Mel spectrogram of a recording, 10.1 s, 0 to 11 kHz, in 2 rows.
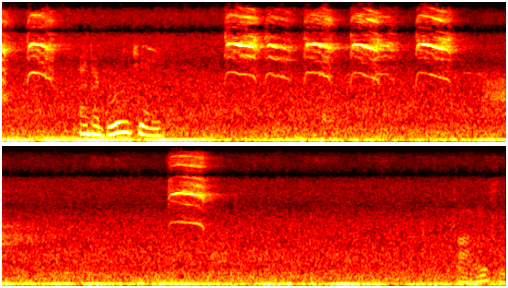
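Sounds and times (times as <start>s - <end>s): blue jay calling: 0.0s - 7.7s.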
